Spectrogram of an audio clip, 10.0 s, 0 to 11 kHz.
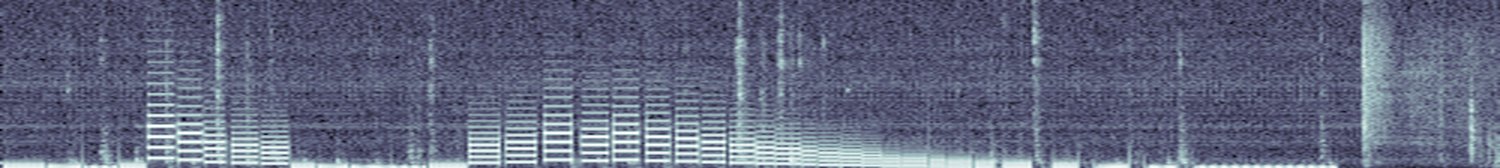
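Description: Analog sawtooth synthesizer tone through a Synthesizers.com Q150 transistor ladder filter, played as keyboard runs. Low notes sound darker and higher notes brighter, because the filter cutoff follows the keyboard. A quick falling run comes about a second in, and a longer run rises and then falls back down to low notes from about three seconds on.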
